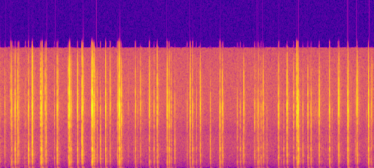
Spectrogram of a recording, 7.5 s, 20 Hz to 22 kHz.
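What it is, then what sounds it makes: Plastic makeup palette case. Long nails tap quickly on the ridged, smoky plastic back of a makeup palette case, with some light scratching. About 43 sharp, dry clicks follow one another in a fast, uneven rhythm. Each click is bright and crisp, dies away almost at once, and carries little low end.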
